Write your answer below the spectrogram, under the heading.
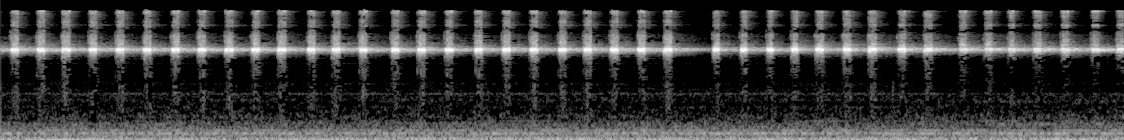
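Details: Cricket chirping in a steady run of short, high pulses, about two or three per second, each a bright narrow tone with a brief pause near the five-second mark; faint low background rumble underneath.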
